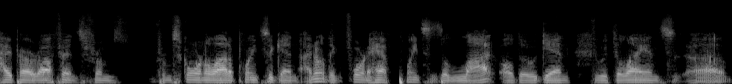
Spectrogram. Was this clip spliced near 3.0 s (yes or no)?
yes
